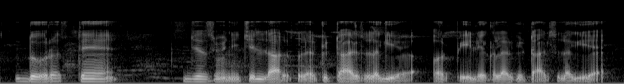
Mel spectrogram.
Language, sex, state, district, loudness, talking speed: Hindi, male, Bihar, Saharsa, -25 LUFS, 175 wpm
